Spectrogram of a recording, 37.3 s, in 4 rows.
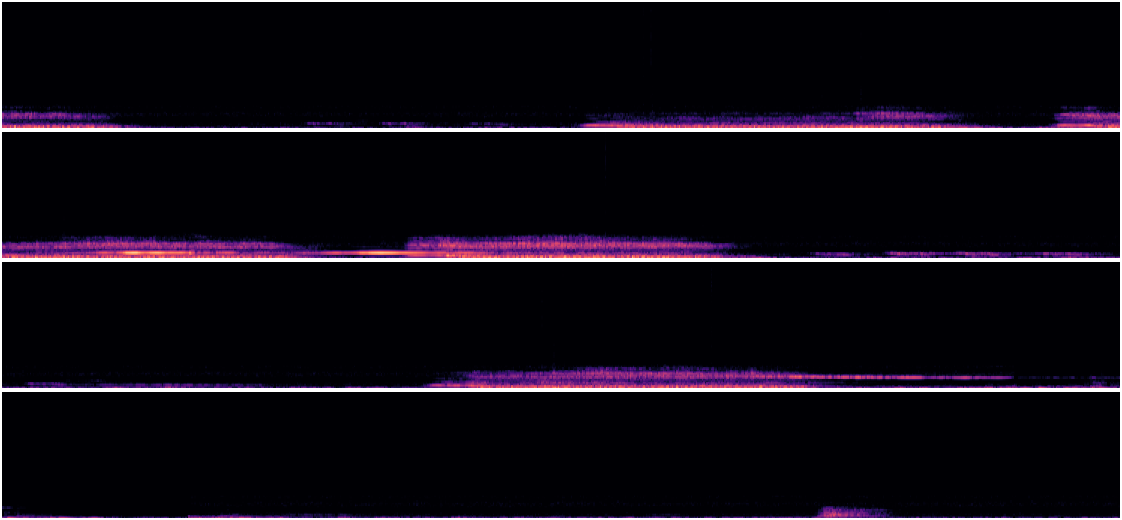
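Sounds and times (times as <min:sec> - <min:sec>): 
Eurasian bullfinch threat call greatly slowed: 0:00.0 - 0:01.4, 0:02.4 - 0:21.2, 0:22.0 - 0:28.0, 0:33.3 - 0:36.0.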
